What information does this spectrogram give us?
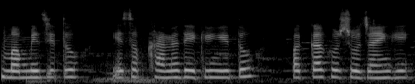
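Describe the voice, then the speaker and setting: A woman voicing an eager young newlywed bride in an animated story, sweet and pleading. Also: extremely high pitch, moderate pace, slight background noise. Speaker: daughter-in-law.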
